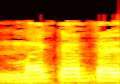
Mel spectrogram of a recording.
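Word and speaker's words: Makkata (مكةَ): Min Min Makkata ya, Dad? – Min Makkata. Karena dia apa? – Ghairu munsharif ya, Dad? – Kenapa? – Nama kota ya, Dad?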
